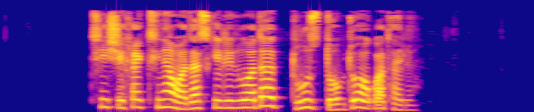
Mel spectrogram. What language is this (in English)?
Mingrelian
